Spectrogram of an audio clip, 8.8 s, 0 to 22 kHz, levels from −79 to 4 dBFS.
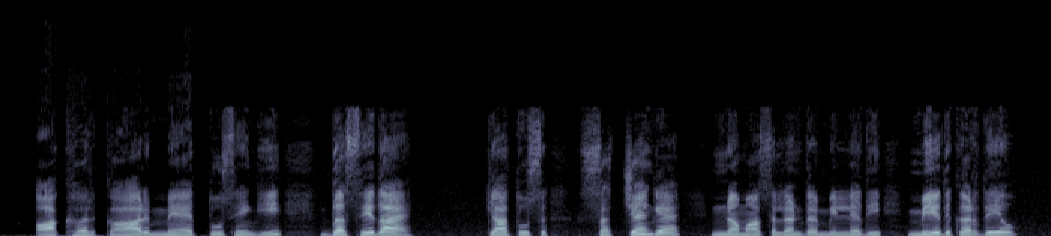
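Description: A speech recording that, at 1.75 s, turns duller and stays that way to the end: from that point nothing above 11.4 kHz remains, the tone shifts, and a new, faint background noise appears, far below the voice, while the loudness holds steady. That points to a likely input switched to a poorer device rather than a filter or codec cutback, because the top end, the character and the noise floor all change together at one instant, with no silence at the switch.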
